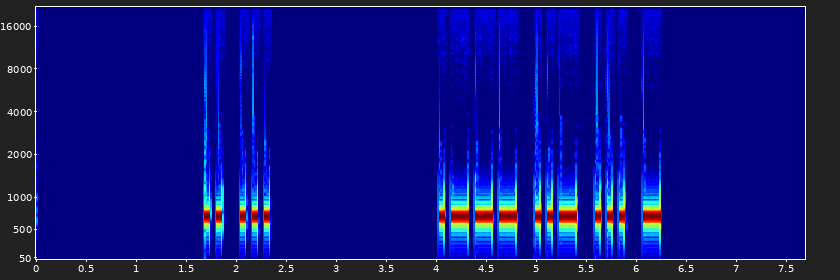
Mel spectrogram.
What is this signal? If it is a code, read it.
Morse code, heard as a keyed tone, about 20 wpm, 700 Hz. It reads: IS JUST
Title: 4x Word-Spacing - Sentences from Top 200 Words - 20wpm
